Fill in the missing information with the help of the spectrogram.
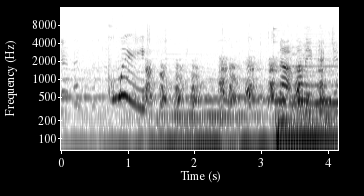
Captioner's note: dogs bark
